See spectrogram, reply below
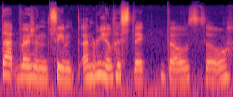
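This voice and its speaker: A woman acts out an immortal vampire woman in an intimate ASMR audio drama. She speaks slowly at a medium feminine pitch, breathy and seductive, sometimes dropping to a whisper. She is teasing and possessive yet tender, with faint ambient noise behind her. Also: steady tone, close to an everyday voice. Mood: wistful confession. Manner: breathy teasing, soft sighs and chuckles, whispered phrases.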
